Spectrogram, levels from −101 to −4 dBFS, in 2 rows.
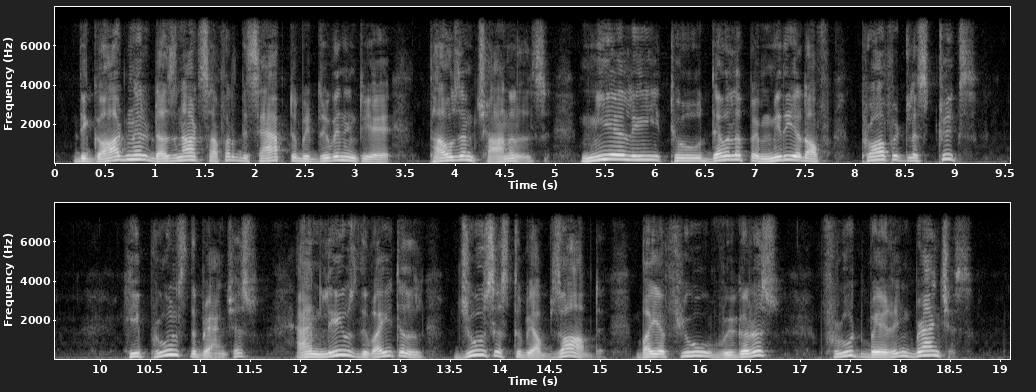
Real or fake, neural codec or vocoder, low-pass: fake; codec, 16 kHz, 4.8 kbps, FACodec; 7.2 kHz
